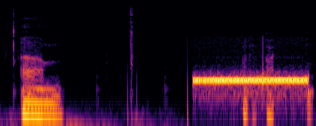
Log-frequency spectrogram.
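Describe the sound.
A brief voiced sound and a couple of sharp clicks, then a loud, steady telephone dial tone hums continuously for about a second and a half before cutting off, as a phone call to America is placed.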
